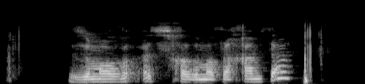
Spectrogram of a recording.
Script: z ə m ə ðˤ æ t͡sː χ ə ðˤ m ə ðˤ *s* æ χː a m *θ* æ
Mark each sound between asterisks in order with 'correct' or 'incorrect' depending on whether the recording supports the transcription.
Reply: incorrect: θ, correct

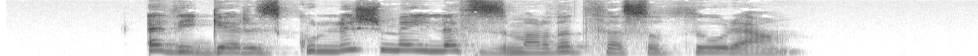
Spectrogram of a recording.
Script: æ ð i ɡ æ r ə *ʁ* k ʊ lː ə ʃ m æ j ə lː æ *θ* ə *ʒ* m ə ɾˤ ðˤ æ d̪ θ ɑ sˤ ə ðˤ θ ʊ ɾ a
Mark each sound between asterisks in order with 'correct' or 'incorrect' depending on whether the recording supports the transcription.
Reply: incorrect: z, correct, incorrect: z

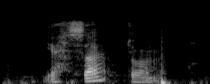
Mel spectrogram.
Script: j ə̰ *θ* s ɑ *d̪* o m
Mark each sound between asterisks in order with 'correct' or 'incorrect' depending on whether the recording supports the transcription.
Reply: incorrect: ħ, incorrect: t̪

